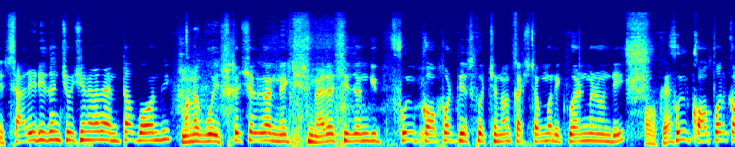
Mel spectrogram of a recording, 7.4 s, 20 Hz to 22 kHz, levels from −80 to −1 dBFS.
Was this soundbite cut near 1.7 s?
yes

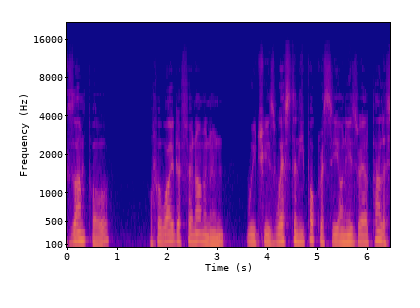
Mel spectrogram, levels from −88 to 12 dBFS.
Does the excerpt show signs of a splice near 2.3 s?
no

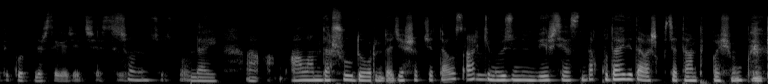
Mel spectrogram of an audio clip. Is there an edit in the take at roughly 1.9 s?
yes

